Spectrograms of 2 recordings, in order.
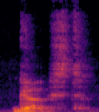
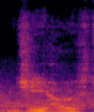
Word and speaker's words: g/host: This little retrospective on the first album, or first project I did under the Kleptos name, Ghost. I mean, you can pronounce it G-Host or G-Host, but it's pronounced Ghost, but I mean, death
